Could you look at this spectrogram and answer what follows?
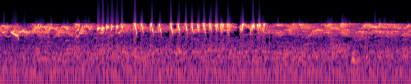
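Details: Greater green leafbird, the first-place winner of a singing contest, delivering a fast burst of sharp, high repeated notes, about four per second, framed by jumbled chattering phrases.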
